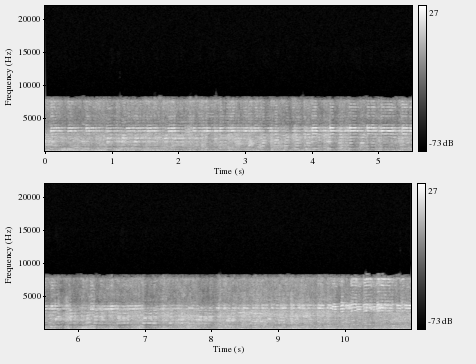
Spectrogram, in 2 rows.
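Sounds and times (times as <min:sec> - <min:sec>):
horns tooting: 0:00.0 - 0:11.0.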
